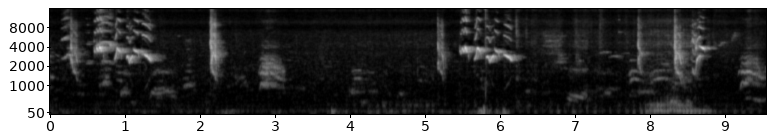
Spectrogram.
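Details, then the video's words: A dark oriental magpie-robin looking for an opponent to fight sings repeated bursts of quick, downslurred whistled notes mixed with chips and rasps, spaced a few seconds apart, with a faint low rumble beneath. "kacer wulung cari lawan"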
